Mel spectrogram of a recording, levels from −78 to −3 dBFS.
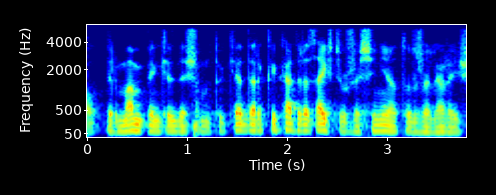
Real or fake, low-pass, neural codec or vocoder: fake; 5.4 kHz; codec, 16 kHz, about 1 kbps, DyCAST, with the encoder's durations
